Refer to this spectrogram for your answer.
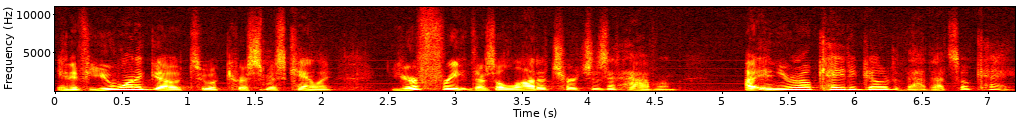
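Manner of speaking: very gentle, loving voice. Retelling what you told someone who wanted Christmas Eve church: retelling words said very gently. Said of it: "I say it very gently, very lovingly".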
